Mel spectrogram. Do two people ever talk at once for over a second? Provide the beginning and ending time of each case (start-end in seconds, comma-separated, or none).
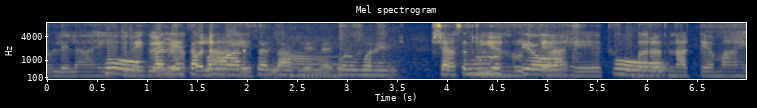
0.6-2.9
